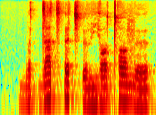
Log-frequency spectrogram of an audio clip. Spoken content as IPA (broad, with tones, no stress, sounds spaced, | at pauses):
b ʌ˧ t d a˦ t͡sʼ ə˦˨ t͡sʼ ɵ˨ v j ɔ˧ tʰ ɔ˦ v ɵ˨˦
